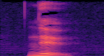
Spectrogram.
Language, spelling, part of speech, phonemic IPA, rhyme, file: Swedish, nu, adverb / noun, /nʉː/, -ʉː, Sv-nu.ogg
- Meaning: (adverb) 1. now (at this moment) 2. Used to emphasize a point in time close to the present; this; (noun) 1. present, now 2. present, now: moment (when more idiomatic in English)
